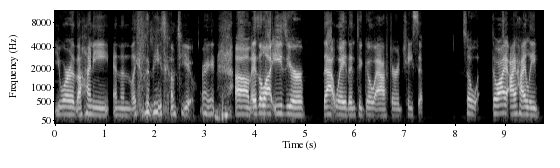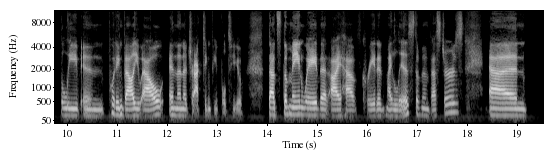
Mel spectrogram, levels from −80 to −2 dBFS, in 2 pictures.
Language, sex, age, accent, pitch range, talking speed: English, female, 20-39, American, 155-185 Hz, 175 wpm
